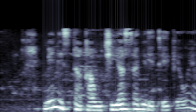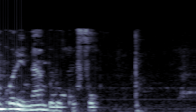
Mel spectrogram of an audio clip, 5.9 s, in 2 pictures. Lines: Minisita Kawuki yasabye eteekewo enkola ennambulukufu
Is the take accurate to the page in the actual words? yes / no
yes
